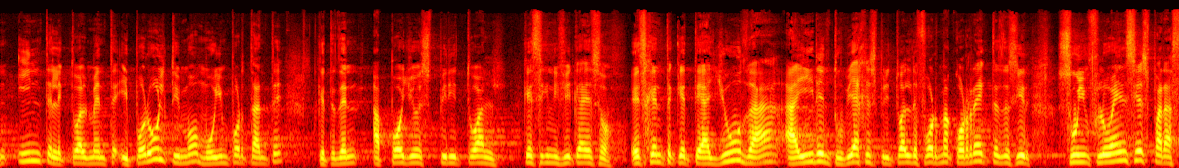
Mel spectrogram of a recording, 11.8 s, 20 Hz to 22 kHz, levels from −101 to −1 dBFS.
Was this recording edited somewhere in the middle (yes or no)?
yes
